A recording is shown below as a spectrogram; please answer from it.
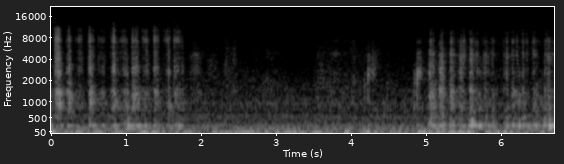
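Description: A wooden stylus scratches across a flat, black-coated scratch-art paper card, working on the left side and the upper flowers. Quick, dry rasping strokes come in a bright burst at the start, fade to a soft, faint scrape in the middle, then return as another run of brisk scratches at the end.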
